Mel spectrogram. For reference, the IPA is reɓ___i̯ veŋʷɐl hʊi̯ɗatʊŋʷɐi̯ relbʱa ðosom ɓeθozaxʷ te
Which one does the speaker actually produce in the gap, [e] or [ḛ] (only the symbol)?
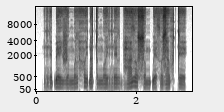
e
